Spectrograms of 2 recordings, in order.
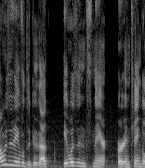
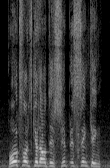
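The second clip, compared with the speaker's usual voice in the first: pitched-up voice calling out; 5 semitones higher than usual. Warning the party to get off the ship: yelling a warning. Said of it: "I will then yell out".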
